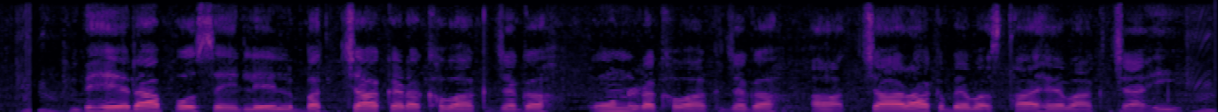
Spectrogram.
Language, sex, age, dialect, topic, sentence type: Maithili, male, 31-35, Bajjika, agriculture, statement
